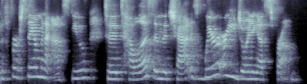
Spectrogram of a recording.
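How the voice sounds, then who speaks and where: With an American accent, a woman speaks fairly quickly at a high pitch, amid noticeable background noise and audible room echo. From US Midwest, Michigan. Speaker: wellness business coach, former teacher. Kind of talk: video call presentation. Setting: video call. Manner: casual, upbeat.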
